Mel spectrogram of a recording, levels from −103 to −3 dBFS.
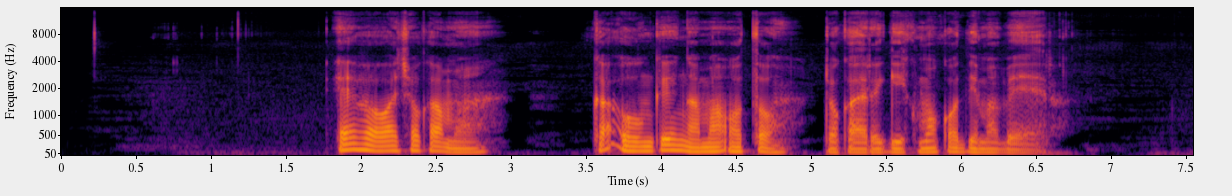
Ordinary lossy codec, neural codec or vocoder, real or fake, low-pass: none; none; real; 14.4 kHz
